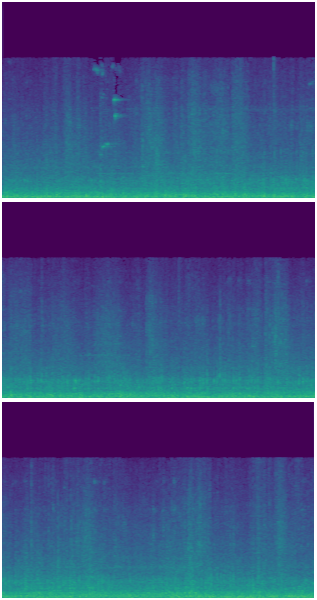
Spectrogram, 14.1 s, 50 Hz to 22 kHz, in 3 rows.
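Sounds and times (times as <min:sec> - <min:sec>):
escalator steps rattling: 0:00.9 - 0:13.9.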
